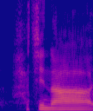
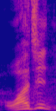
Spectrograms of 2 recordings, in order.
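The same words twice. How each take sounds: First: Gentle call. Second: Loud, higher call of the full name "오하진"; stern call. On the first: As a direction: call him kindly, no threat. (다정하게 이름 부르기) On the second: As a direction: call him like he's about to be scolded. (혼낼 때 성 붙여 세게 부르는 소리) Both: Shown as a demonstration. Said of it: "이렇게 부르는 거하고".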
